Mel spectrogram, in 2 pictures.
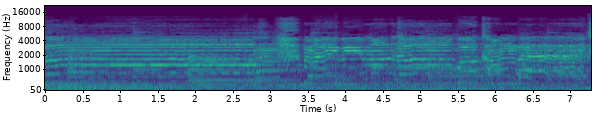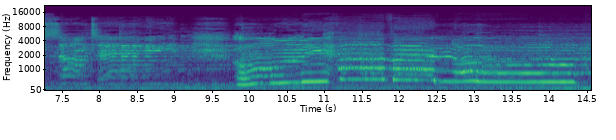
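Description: Female solo vocal singing a slow ballad over a soft accompaniment. The voice slides between notes, and about ten seconds in rises into a long held note.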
